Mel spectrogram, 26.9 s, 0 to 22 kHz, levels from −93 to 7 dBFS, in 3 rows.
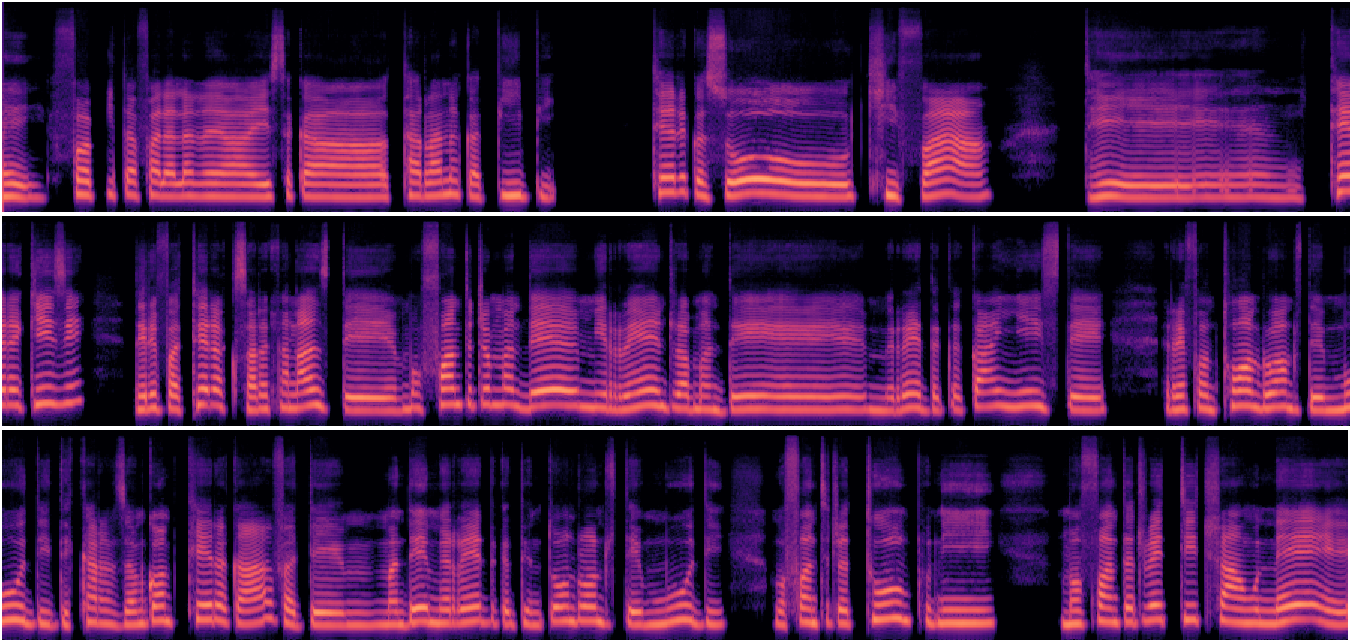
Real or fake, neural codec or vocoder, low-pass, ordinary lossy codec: real; none; 19.8 kHz; none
